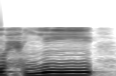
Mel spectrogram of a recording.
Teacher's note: إذا وقفنا على يحيي نأتي بياءين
